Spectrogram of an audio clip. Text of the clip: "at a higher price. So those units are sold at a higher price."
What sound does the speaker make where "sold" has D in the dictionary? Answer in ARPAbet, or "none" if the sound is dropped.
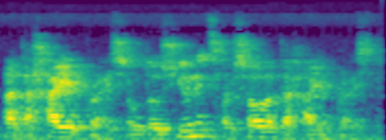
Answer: none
